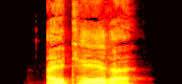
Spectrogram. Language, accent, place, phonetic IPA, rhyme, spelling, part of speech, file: German, Germany, Berlin, [alˈtɛːʁə], -ɛːʁə, Altäre, noun, De-Altäre.ogg
- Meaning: nominative/accusative/genitive plural of Altar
